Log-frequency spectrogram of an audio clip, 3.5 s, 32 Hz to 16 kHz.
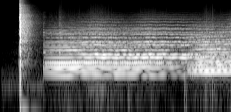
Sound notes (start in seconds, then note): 0.3 slate clap; 0.6 intro music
